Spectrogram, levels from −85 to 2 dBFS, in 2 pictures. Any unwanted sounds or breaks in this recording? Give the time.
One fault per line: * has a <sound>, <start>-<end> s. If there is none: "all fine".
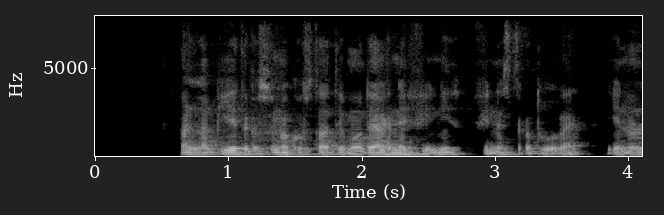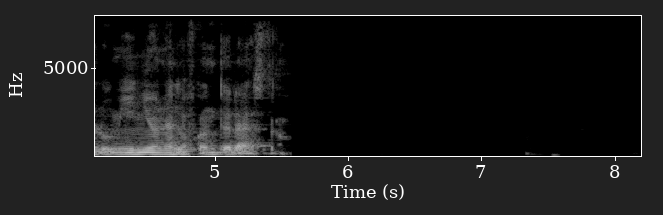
all fine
